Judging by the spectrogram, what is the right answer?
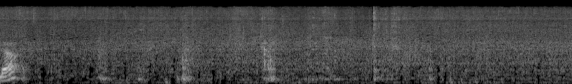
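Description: Sliced onions and chopped tomatoes sizzling as they sauté in hot oil in a frying pan, with a spoon stirring and scraping through them a few times. The sizzle cuts off suddenly at the end.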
